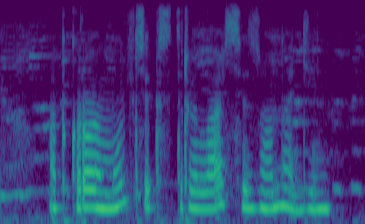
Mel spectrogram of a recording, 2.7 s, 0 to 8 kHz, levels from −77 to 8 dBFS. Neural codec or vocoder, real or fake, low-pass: none; real; 7.2 kHz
